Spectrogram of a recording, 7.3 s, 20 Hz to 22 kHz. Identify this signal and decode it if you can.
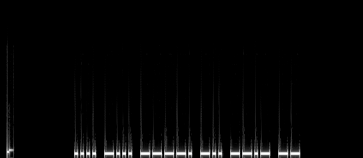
Morse code, heard as a keyed tone, about 20 wpm, 700 Hz. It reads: HB9DQM
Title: 2023 SOTA Activator Call Signs - 20wpm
